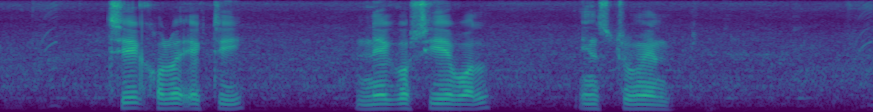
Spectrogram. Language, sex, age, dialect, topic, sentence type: Bengali, male, 36-40, Standard Colloquial, banking, statement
